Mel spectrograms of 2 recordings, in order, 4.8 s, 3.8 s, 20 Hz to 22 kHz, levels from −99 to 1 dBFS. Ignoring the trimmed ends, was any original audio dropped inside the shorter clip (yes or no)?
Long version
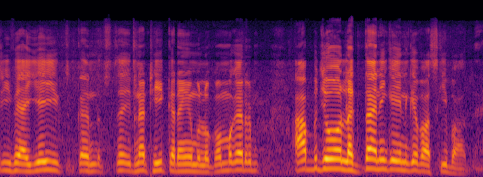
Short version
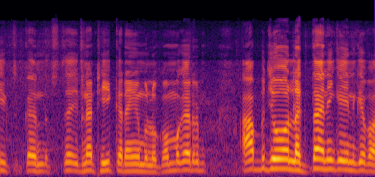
no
